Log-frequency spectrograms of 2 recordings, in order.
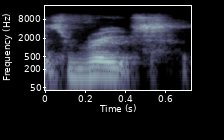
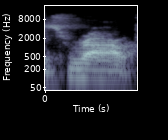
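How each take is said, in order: First: It is said in a British accent. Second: It is said in an American accent.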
